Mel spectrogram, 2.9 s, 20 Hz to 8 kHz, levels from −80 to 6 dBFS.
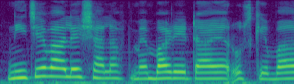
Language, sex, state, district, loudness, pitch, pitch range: Hindi, female, Punjab, Pathankot, -14 LUFS, 230 Hz, 220-250 Hz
